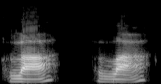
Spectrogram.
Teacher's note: the back and lastly we have some laterals so you have a dental lateral where you put your tongue up to your teeth let the air flow around it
